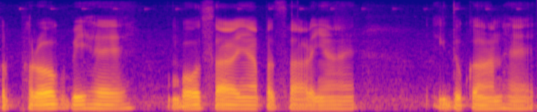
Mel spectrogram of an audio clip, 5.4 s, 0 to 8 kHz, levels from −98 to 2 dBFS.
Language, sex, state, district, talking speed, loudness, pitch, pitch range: Hindi, male, Bihar, Gaya, 135 wpm, -20 LUFS, 105 Hz, 100-110 Hz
